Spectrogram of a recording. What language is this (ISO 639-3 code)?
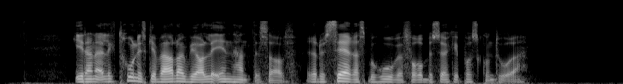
nor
